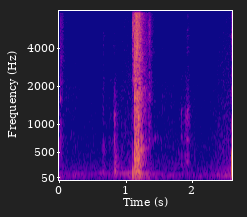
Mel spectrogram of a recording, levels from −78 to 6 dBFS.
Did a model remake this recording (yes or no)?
no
